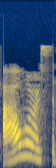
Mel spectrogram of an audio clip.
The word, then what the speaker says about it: hour: 수 있을 것 같은데 여기 hours 발음 잘 봐 hga 소리가 안 난다 그랬어 그럼 이건 모음 취급인 거지 알고 있는 친구들을 크게 말해 볼까 for an hour 자 이제 몰랐던 친구들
